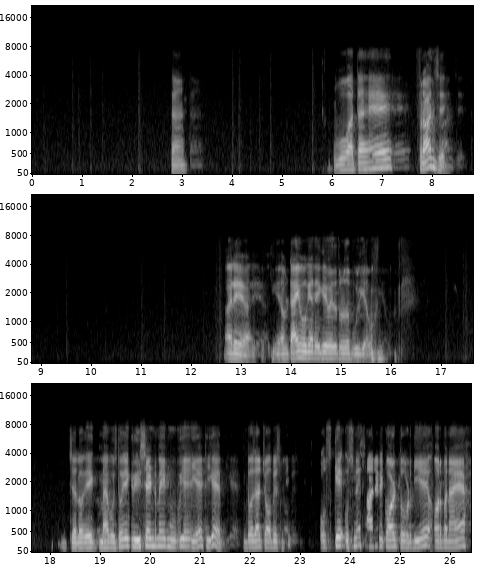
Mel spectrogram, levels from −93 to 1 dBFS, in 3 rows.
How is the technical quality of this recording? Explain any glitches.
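The recording has two faults: a faint echo running through the whole speech clip, and five short dropouts from packet loss. The band stops at 8 kHz, consistent with a wideband call codec.

Echo with no canceller: the far end's loudspeaker feeds its microphone, and nothing subtracts it, so each phrase returns around 400 ms later, about 27 dB down and thin. On a spectrogram, each syllable has a faint delayed ghost trailing it.

Burst of packet loss: at 6.67, 19.57, 20.70, 23.10 and 25.62 s, about 60 ms of audio is missing (about 120 ms at 20.70 s). The receiver stretches the last sound into a fading buzz or hiss, then jumps ahead. A waveform shows a smooth decaying stretch followed by an abrupt restart.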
